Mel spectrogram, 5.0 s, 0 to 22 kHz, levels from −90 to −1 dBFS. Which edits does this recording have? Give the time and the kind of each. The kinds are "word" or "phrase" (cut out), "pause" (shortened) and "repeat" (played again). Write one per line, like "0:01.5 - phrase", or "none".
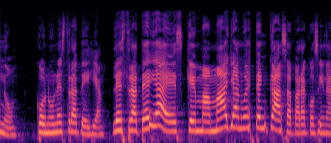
0:01.6 - pause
